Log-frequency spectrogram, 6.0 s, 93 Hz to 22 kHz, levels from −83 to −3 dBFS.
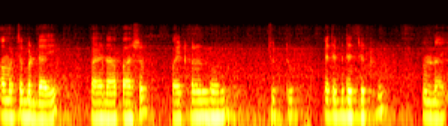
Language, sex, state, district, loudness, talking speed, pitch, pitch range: Telugu, male, Andhra Pradesh, Visakhapatnam, -18 LUFS, 110 wpm, 140 Hz, 135-145 Hz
